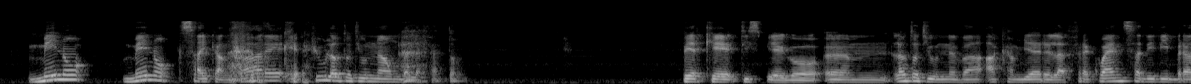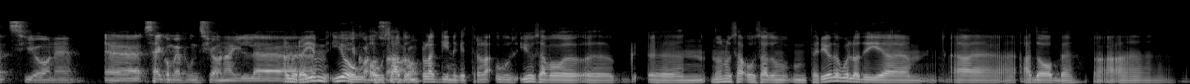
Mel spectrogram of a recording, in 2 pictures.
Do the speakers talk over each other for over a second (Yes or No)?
Yes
